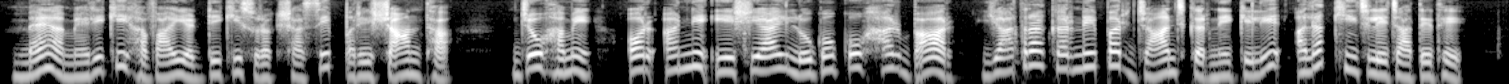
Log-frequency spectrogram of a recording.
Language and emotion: Hindi, disgusted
